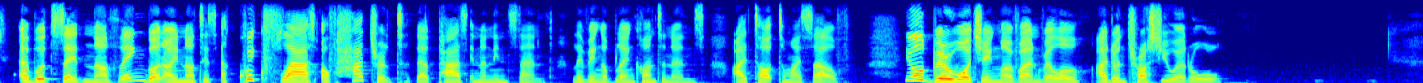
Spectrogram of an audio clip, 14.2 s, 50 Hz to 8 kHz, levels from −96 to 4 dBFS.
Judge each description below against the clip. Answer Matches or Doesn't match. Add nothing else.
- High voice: Matches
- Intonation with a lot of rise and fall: Doesn't match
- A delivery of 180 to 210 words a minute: Doesn't match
